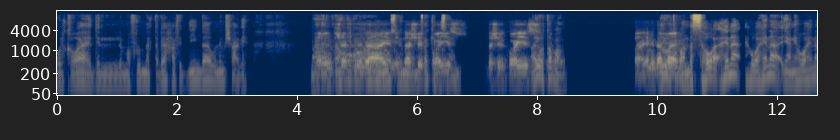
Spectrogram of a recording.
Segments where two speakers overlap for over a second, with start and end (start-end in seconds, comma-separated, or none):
4.3-6.7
